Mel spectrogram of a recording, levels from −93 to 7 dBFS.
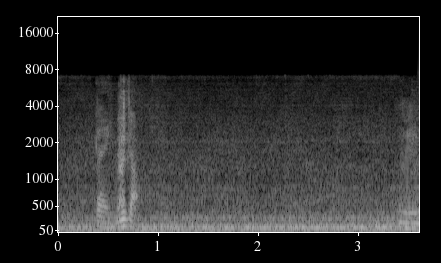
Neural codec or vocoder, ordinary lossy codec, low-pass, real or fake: codec, 44.1 kHz, 3.4 kbps, Pupu-Codec; none; 7.2 kHz; fake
